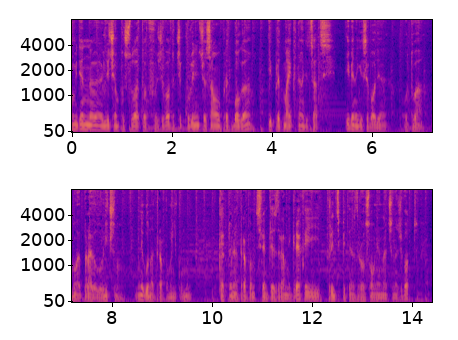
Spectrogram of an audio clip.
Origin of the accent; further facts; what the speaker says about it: Yambol, Yambol Province, Bulgaria; moved away as an adult; now in Sofia, Bulgaria; 78 година дойдох. С 6 години лекарска практика. Не се чувствам столичанин, макар че живея близо 40 години. Аз съм си ямболия с любов към Родопите.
